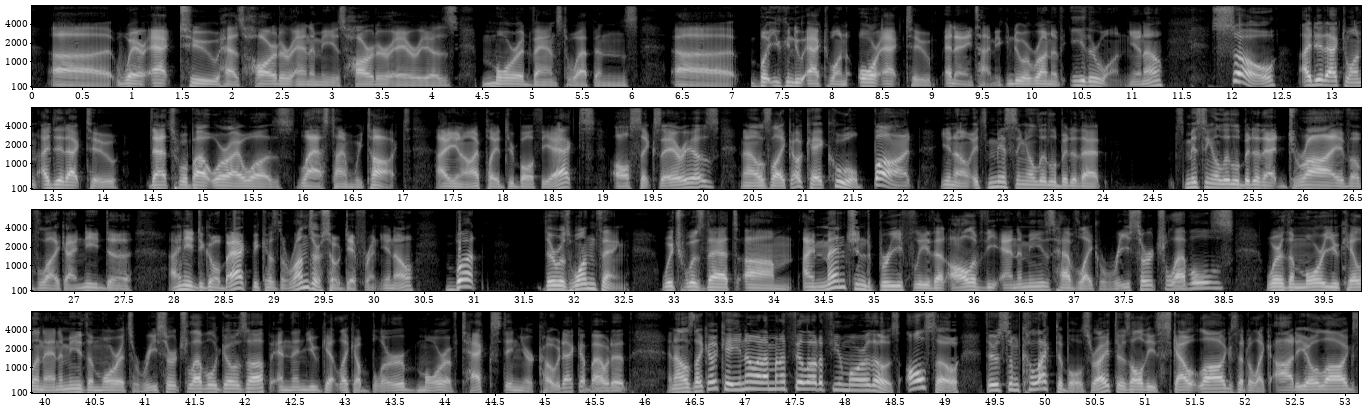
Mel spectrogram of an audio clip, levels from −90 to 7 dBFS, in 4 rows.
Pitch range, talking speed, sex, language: 100-130 Hz, 215 wpm, male, English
